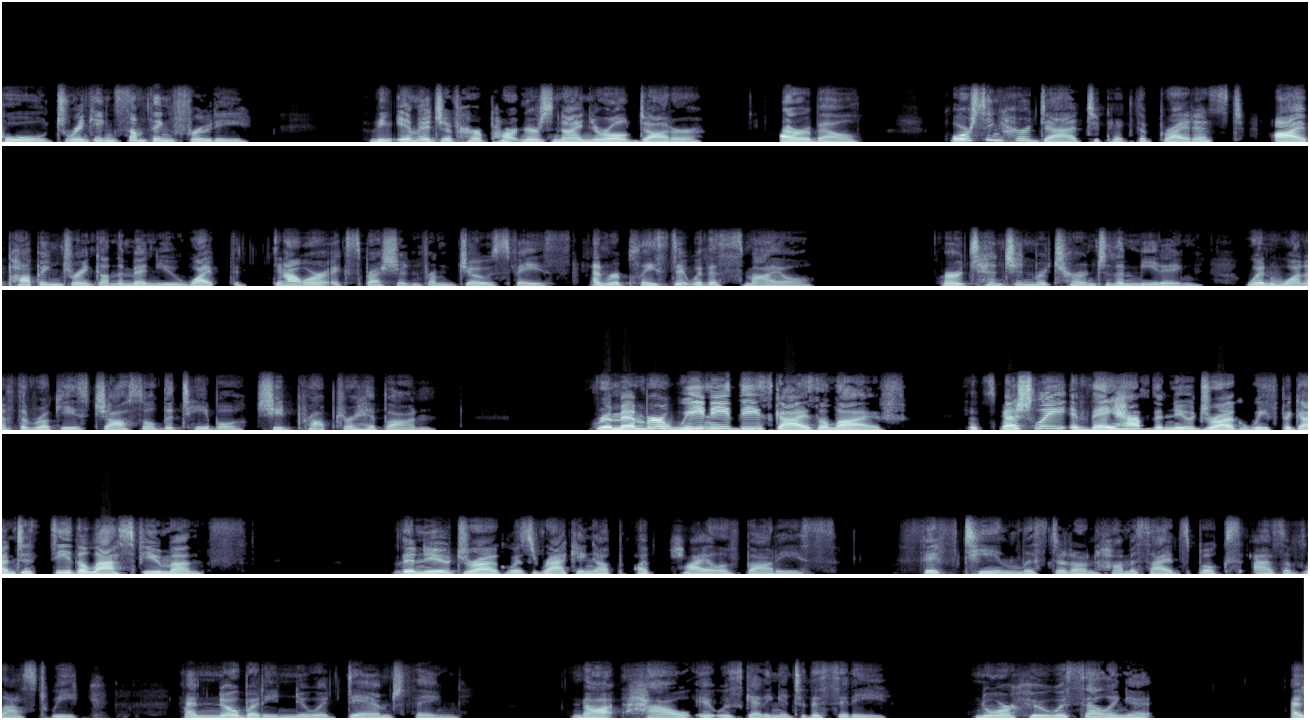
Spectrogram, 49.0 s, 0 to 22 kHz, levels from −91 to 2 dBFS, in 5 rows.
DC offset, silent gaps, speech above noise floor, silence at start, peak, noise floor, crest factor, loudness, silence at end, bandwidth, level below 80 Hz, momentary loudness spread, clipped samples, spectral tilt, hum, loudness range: under 0.1%; none; over 70 dB; 0 s; -2 dBFS; under -90 dBFS; 20 dB; -20 LUFS; 0 s; 9.2 kHz; -68 dBFS; 14 LU; under 0.1%; -4 dB/octave; none; 10 LU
